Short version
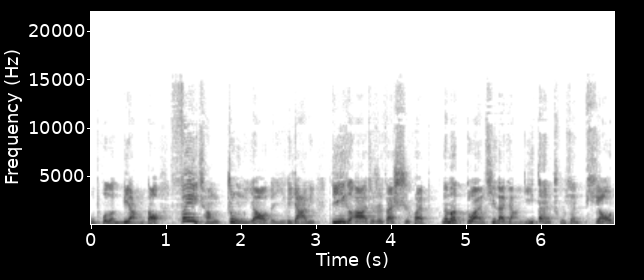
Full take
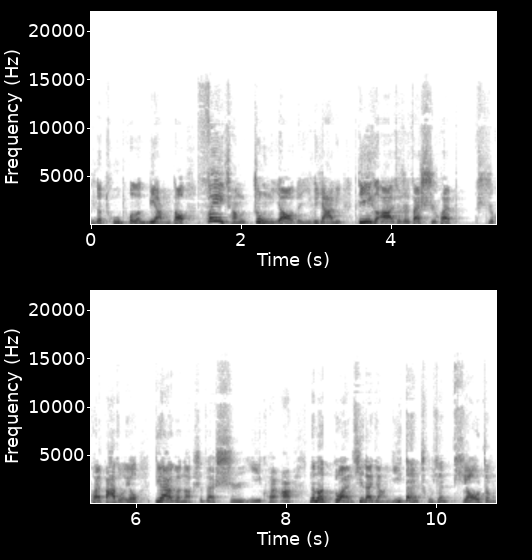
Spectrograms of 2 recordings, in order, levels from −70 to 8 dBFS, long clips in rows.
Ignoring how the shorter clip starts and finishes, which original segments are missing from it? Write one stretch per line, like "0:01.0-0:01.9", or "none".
0:05.0-0:08.3

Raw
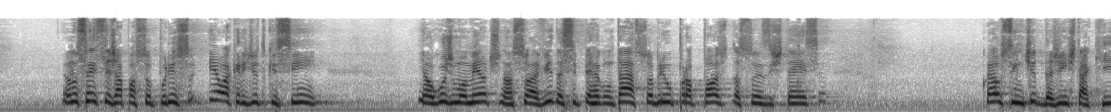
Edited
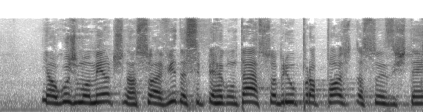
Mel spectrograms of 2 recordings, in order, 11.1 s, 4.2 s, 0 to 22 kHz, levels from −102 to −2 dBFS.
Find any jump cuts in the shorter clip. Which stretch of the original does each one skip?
none

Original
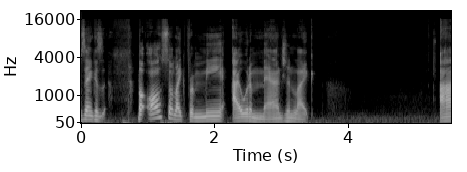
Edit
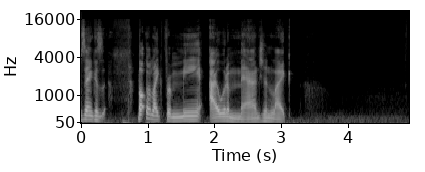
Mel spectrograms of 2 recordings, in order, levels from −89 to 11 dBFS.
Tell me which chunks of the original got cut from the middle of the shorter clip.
0:01.0-0:01.3

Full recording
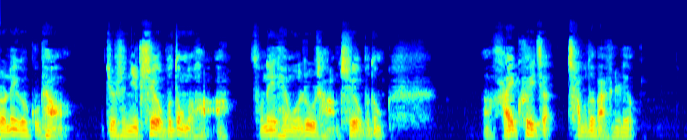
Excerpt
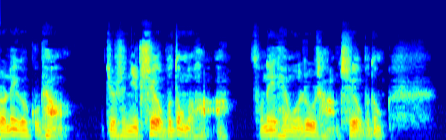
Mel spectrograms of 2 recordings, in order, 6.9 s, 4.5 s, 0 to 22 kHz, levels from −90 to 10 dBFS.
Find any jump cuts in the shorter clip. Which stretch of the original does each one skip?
none

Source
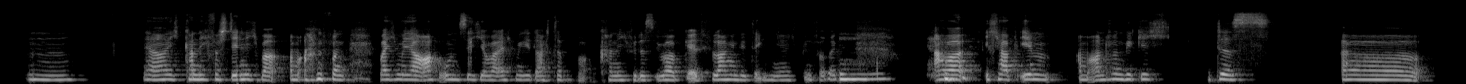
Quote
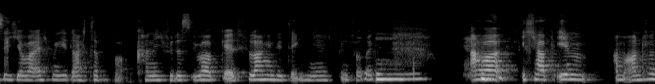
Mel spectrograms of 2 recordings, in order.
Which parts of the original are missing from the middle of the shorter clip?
none

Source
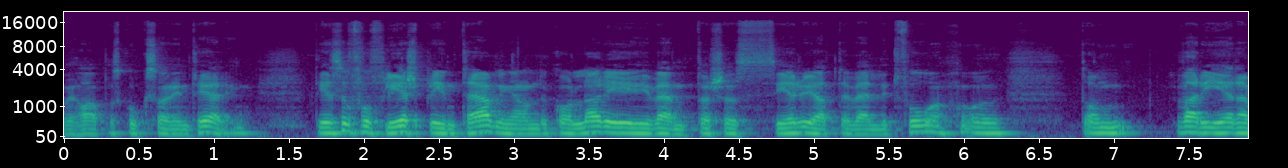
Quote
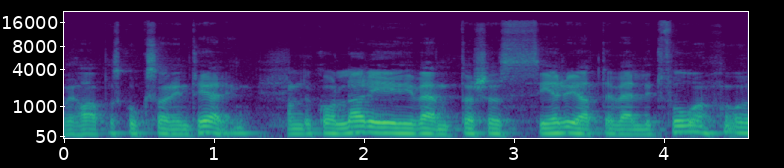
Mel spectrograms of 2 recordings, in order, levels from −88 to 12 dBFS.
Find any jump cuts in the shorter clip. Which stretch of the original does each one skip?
0:01.5-0:03.1

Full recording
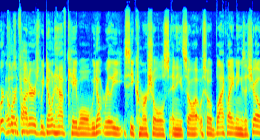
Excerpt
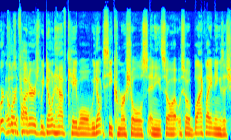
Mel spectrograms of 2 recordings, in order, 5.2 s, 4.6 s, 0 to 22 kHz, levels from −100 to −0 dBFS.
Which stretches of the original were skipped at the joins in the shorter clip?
0:02.0-0:02.5

